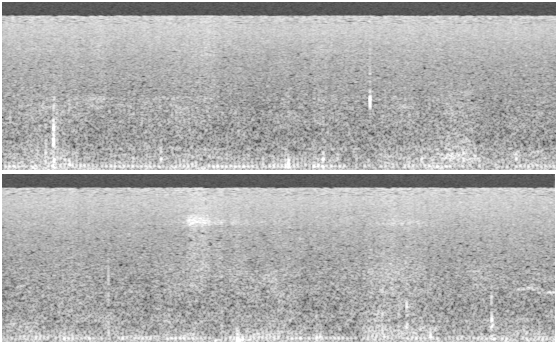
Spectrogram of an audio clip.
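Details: Somali cat purring: Mooni, a black silver female, grooming and cuddling her silver kittens during their nap; soft low rhythmic purr in pulsing bursts, a few faint clicks and rustles.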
